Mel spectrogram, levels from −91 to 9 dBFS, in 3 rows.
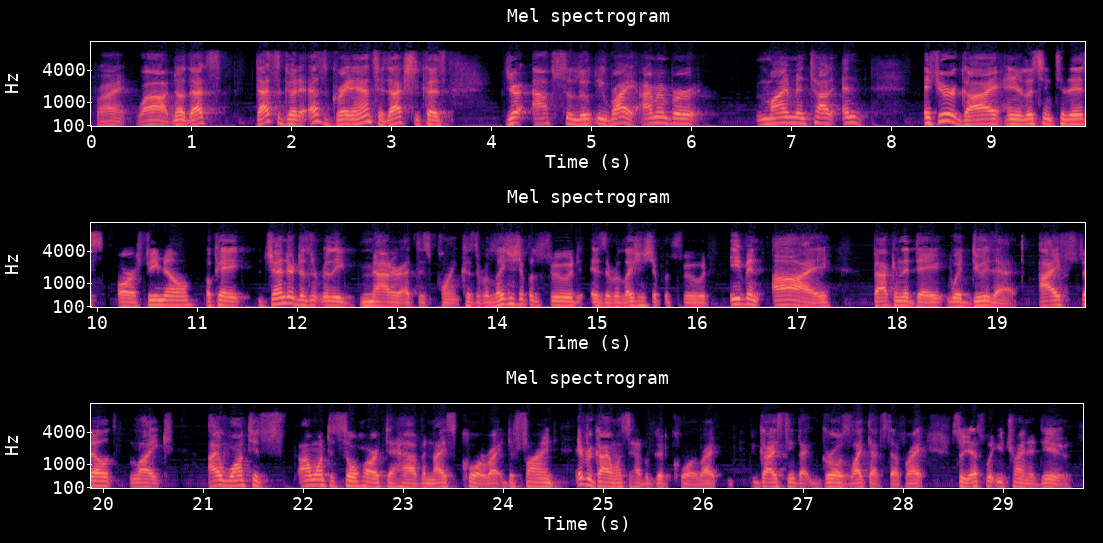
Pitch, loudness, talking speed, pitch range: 130 Hz, -23 LUFS, 200 wpm, 115-145 Hz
